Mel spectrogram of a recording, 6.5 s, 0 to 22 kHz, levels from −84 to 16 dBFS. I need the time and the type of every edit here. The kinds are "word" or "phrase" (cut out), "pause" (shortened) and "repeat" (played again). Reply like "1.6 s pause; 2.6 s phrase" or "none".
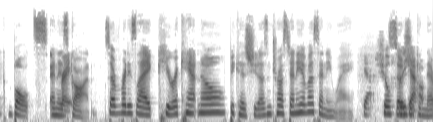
1.4 s pause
